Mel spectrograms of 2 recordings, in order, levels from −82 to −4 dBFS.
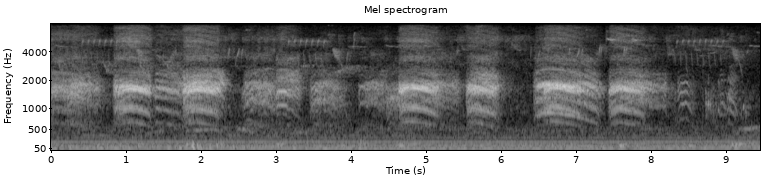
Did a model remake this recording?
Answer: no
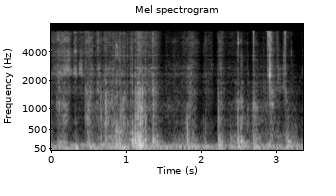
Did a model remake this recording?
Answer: yes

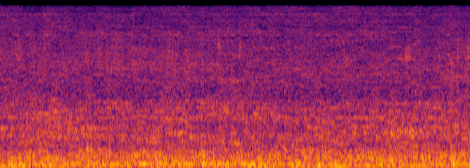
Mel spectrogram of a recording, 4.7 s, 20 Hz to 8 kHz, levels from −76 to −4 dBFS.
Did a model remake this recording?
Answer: yes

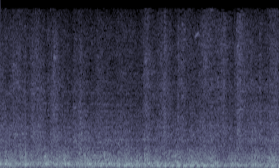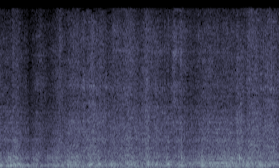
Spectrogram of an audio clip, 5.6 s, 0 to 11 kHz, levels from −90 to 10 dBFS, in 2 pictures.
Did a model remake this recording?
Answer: no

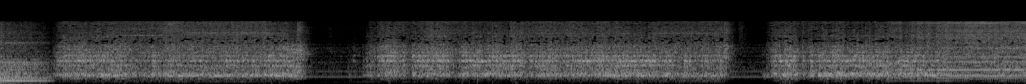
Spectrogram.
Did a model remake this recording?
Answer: no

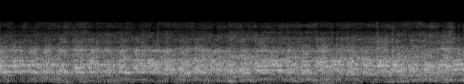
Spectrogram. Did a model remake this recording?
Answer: yes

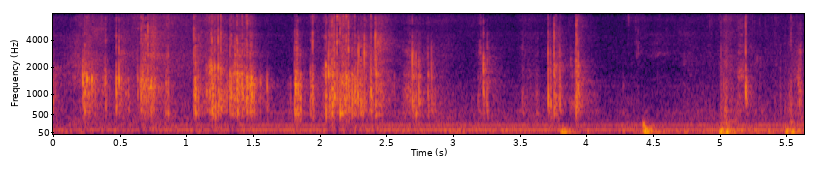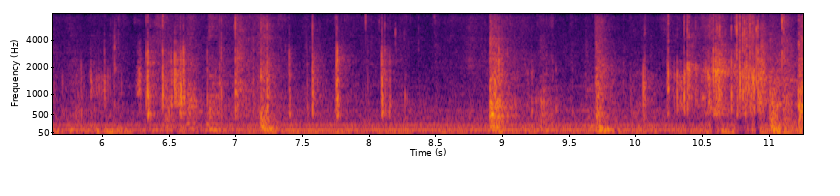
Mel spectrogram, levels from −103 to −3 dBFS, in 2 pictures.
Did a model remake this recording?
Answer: no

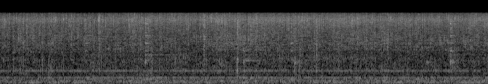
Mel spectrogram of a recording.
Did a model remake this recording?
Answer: no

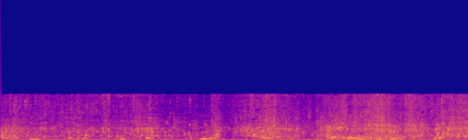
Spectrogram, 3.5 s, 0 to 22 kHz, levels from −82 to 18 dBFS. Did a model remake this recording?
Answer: no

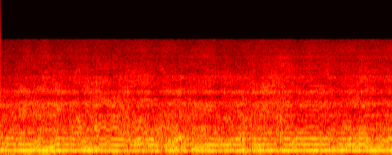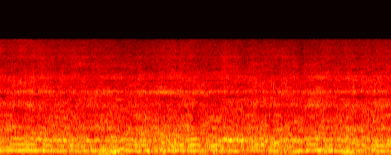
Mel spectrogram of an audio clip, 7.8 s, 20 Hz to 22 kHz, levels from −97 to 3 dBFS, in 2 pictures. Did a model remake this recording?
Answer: yes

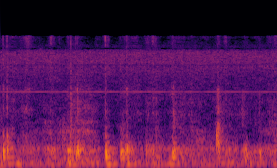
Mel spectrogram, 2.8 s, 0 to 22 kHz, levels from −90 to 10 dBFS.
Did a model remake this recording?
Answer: no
